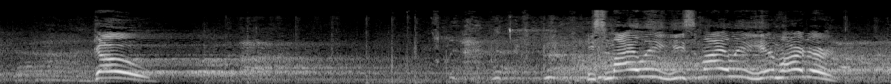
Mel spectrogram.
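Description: A young man cries out and laughs loudly nearby.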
